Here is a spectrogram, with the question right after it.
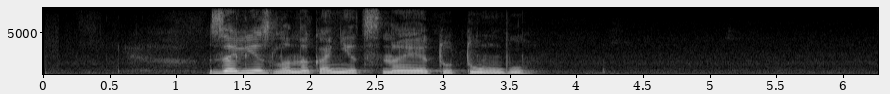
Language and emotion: Russian, neutral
